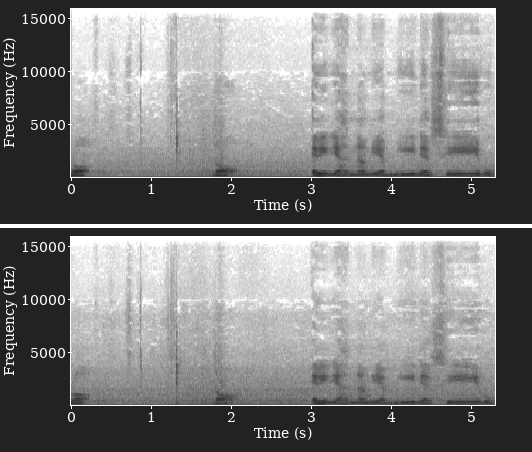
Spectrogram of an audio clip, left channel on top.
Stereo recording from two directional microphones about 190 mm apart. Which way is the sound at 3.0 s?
45° left (ahead or behind).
